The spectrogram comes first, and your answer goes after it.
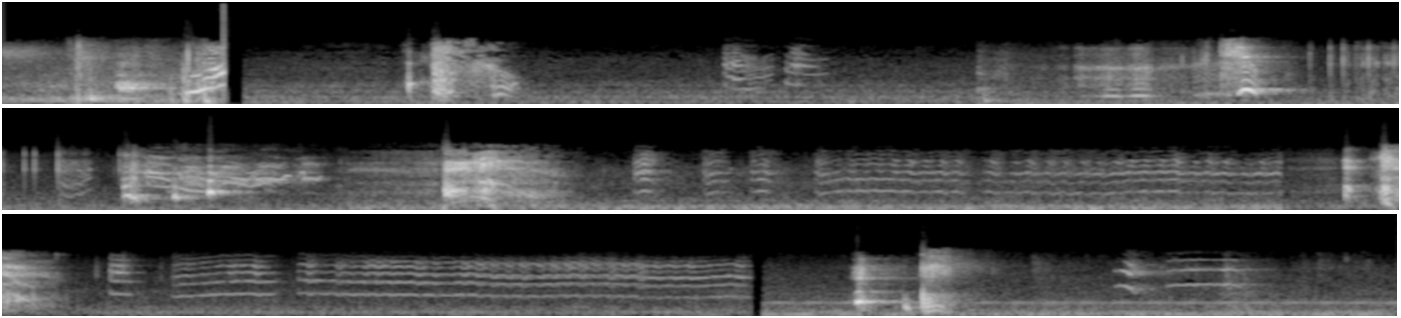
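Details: Cats reacting to their owners sneezing: sharp human sneezes and coughs break out, followed by a run of short, repeated meow-like calls with a clear rising and falling tone.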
